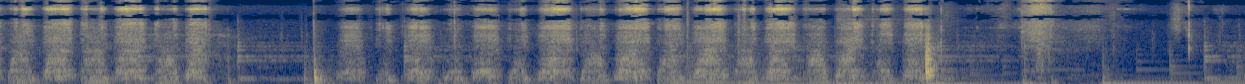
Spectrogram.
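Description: A coin scratching the coating off a paper scratch-off lottery ticket in rapid back-and-forth strokes, with a short pause about a second in.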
